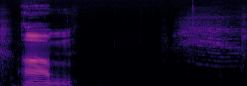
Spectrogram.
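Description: A cat lets out a loud meow that slides downward in pitch, then a fainter, higher-pitched mewing follows after a short pause.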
